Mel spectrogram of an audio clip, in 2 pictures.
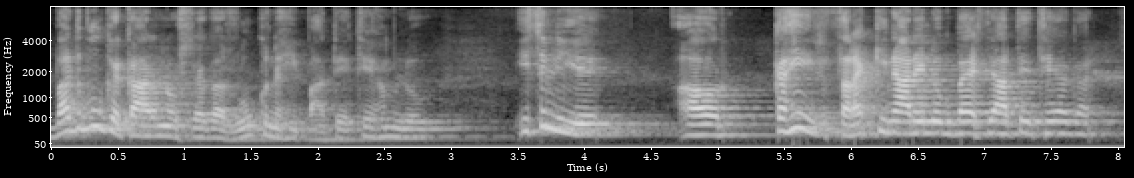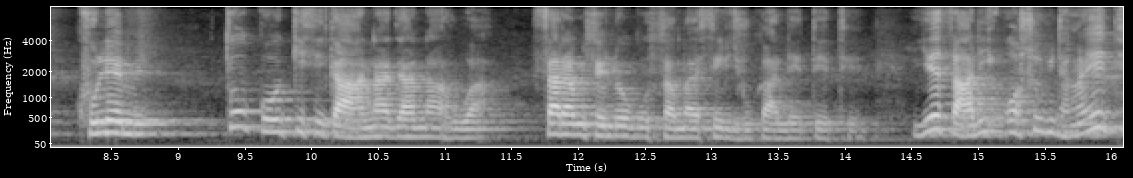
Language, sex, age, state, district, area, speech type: Hindi, male, 60+, Bihar, Samastipur, rural, spontaneous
